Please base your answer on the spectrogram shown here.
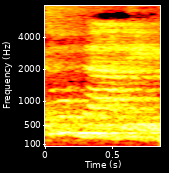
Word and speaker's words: tsunami: It is T is silent, of course. Okay, T is silent. Tsunami.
